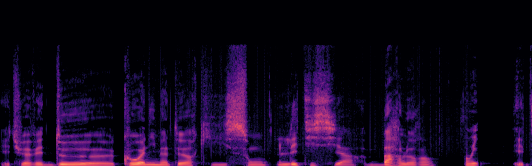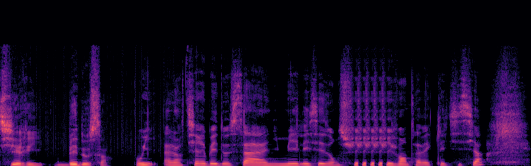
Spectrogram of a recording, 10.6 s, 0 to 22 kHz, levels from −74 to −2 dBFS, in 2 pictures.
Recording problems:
crackling; faint; from 1.5 to 4.5 s and from 5 to 7.5 s; 25 dB below the speech
audio stuttering; at 9 s

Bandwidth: 16 kHz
